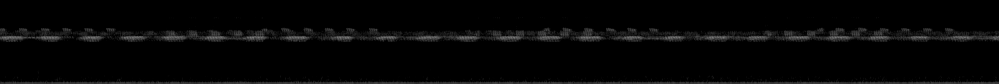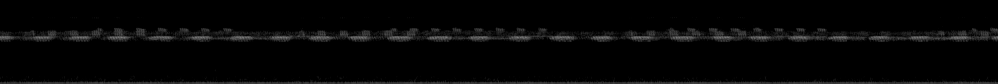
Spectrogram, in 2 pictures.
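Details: Crickets and other insects singing together in the middle of autumn, near a streetlight: a dense chorus of high chirps pulsing about twice a second, steady and overlapping, with a higher trilling layer above it throughout.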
